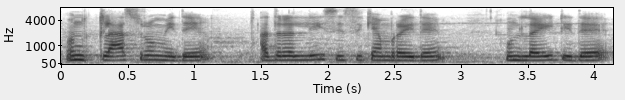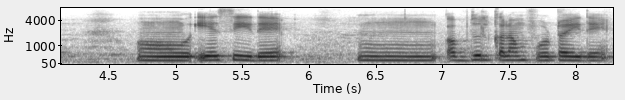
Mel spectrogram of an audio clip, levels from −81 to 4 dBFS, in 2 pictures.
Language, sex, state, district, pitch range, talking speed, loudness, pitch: Kannada, female, Karnataka, Raichur, 205-220 Hz, 135 wpm, -14 LUFS, 210 Hz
